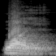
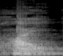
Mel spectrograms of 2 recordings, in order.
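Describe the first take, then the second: First: The h sound is not pronounced. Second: The h sound is pronounced. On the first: The speaker calls it right. "Silent" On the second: The speaker calls it wrong.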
